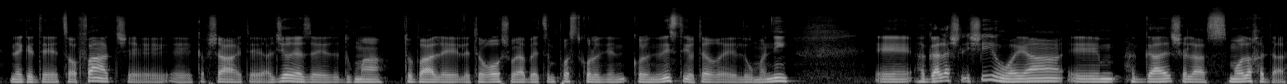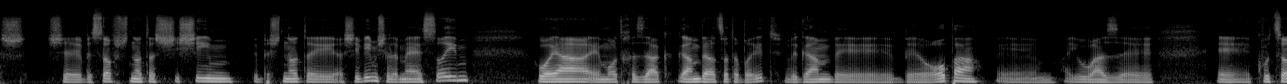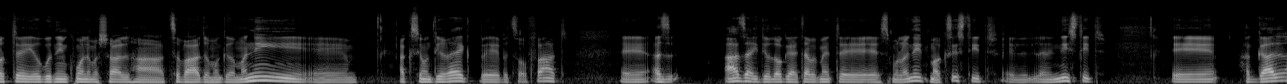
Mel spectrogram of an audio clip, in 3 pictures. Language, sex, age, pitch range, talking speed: Hebrew, male, 30-49, 115-135 Hz, 95 wpm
